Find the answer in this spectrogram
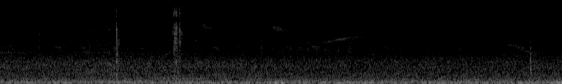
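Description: Outdoor background rumble with a few short bird chirps, including one rising-and-falling call about three seconds in.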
